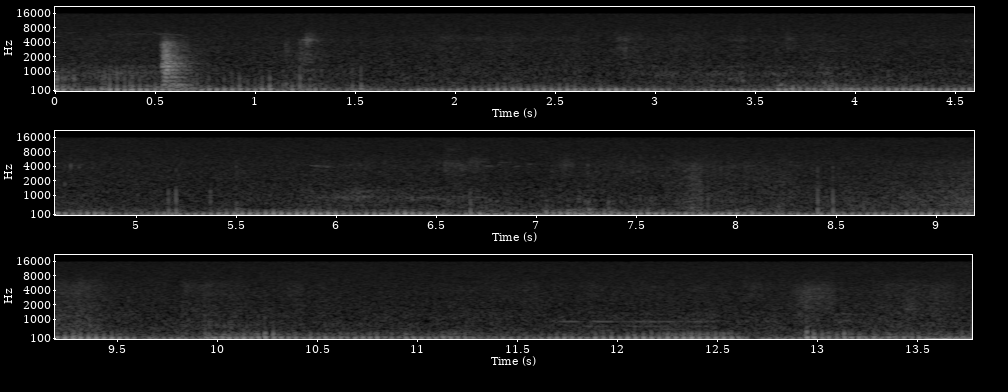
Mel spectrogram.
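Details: Close, loud purr from a blue British Shorthair cat kept in England, a thick low rumble that grows stronger midway, then eases, with occasional soft clicks and a sudden knock at the very end.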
